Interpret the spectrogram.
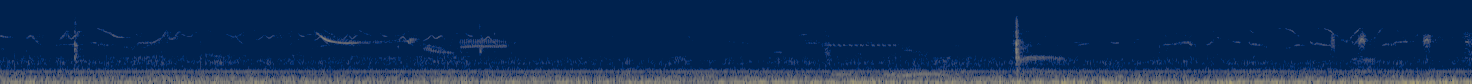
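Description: Small birds chirping and calling in short, quick notes throughout, over a low steady rumble and a faint steady hum. A single sharp click sounds about five seconds in.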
